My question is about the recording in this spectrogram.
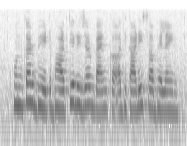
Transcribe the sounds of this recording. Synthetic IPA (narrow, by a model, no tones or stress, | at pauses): ɦunkəɾbʱeʈbʱaɾt̪ijəɾid͡ʒəɾʋbɛ̃ŋkːəʔəd̪ʱikaɾisə̃bʱeləɪnĭ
